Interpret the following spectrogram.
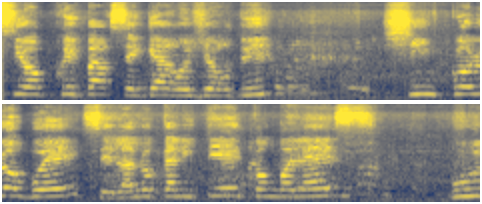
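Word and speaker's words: Shinkolobwe: Chinkolobwe, c'est la localité congolaise où l'uranium est exploité. Voilà, merci beaucoup Chinkolobwe.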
